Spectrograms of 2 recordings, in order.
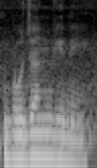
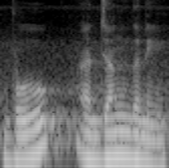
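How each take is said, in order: First: भुजंगिनी with a short i after ga; the other form. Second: भुजंगनी drawn out very slowly, bu-jang-nee; slow careful spelling. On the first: Teacher sets the second form against the first for students. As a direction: say भुजंगिनी, gi-ni distinct. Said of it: "भुजंगिनी mistake". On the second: Teacher slowly repeats the correct word for students. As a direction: stretch भुजंगनी syllable by syllable. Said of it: "भुजंगनी होता है". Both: Shown as a demonstration.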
